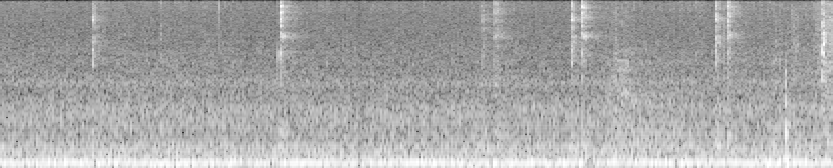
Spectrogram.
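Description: About six faint, short clicks spaced roughly a second apart, over a low steady hum.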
